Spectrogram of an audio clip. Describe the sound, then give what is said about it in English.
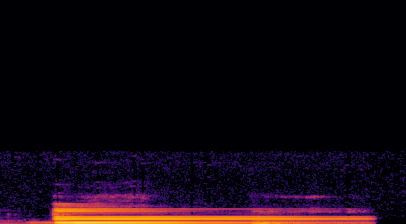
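A single meditation bell is struck once, ringing out clearly and sustaining a rich, shimmering tone that slowly fades over about three seconds before cutting off. “So, Jody, if you ring the bell.”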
